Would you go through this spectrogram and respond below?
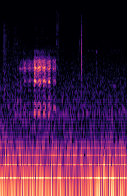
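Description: Sheep bleating in Animal Crossing: New Horizons, one short wavering bleat near the middle over a low steady game background hum, with faint soft clicks after.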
